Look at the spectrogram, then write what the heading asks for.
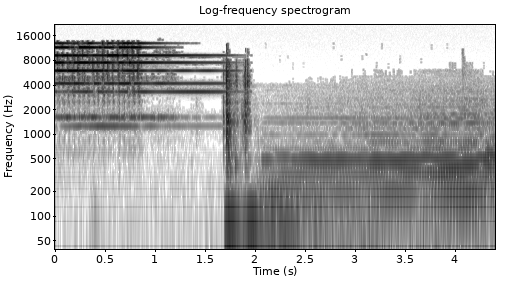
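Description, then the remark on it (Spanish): An old police telephone bell rings with the call from Winfred Chapman, housekeeper of Roman Polanski and Sharon Tate's mansion, in the early hours after the night of 9 August 1969. It gives a rapid metallic trill for about a second and a half, then a dull thump cuts it off and a low steady hum lingers. “En las primeras horas del día siguiente, la policía recibió la llamada de Winfred Chapman, el ama de llaves de la mansión del director de cine Roman Polanski y la actriz Sharon Tate.”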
